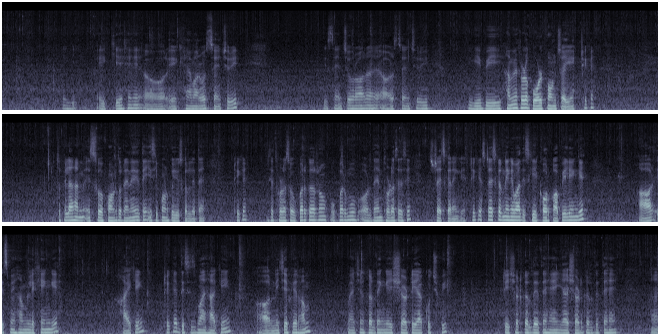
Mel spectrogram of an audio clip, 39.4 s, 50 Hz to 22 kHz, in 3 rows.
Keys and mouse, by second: 2.2-4.6 typing, 14.0-20.0 drag, 17.7-20.0 shift+drag, 20.4-21.6 drag, 22.0 space, 22.1 click, 23.8-26.7 alt+drag, 26.7-28.9 typing, 27.0 click, 27.4 ctrl+a, 31.2-33.5 shift+drag, 35.1-36.7 alt+drag, 36.9 ctrl+a, 39.0-39.3 typing.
